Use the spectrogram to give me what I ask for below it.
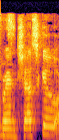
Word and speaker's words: Francesco: And there's some guy that I'm friends with on Facebook, Francisco Iaqueta, I believe his name is. Francisco Iaqueta, Francesca Iaqueta. I'm not good with vowel sounds. – Francesco Iaqueta. – There it is, Francesco.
